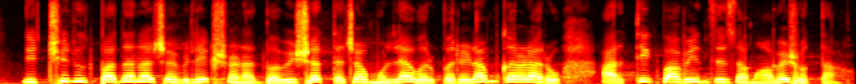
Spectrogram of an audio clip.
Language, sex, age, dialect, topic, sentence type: Marathi, female, 18-24, Southern Konkan, banking, statement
